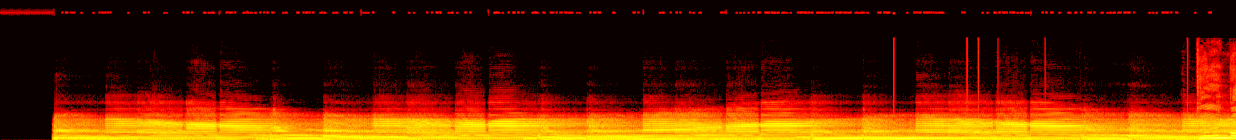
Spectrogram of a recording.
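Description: Heavily distorted electric guitar plays thick, sustained chords that shift every second or so, holding a steady, loud, dense wall of sound after a brief silent start, with no voices.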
